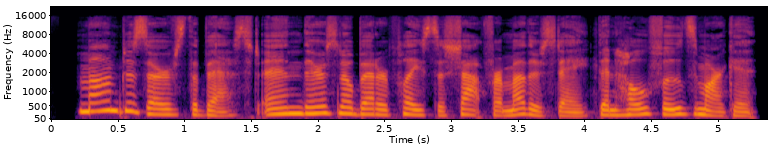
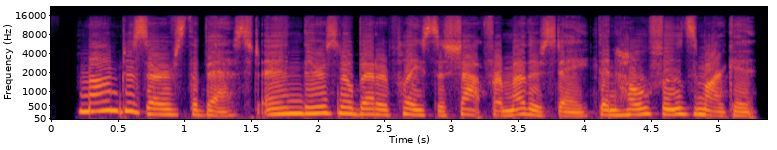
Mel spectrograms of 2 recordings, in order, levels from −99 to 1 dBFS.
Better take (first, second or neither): first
